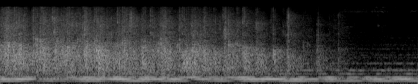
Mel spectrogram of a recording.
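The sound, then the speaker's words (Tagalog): A church audience applauds and claps in praise of the Lord. The loud, dense clapping sounds over steady, sustained musical tones and fades somewhat toward the end. “Palakpakan po natin yung Panginoon.”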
